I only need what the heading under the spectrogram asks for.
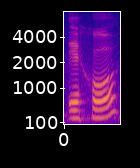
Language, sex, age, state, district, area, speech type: Assamese, female, 45-60, Assam, Lakhimpur, rural, spontaneous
